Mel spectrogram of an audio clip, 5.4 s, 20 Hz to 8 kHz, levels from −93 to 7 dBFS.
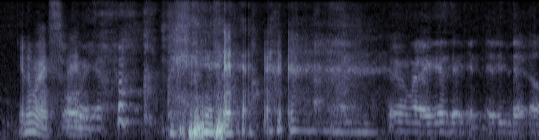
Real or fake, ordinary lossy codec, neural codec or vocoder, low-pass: fake; none; codec, 16 kHz, 4 kbps, FreqCodec, smaller model; none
